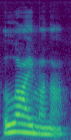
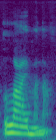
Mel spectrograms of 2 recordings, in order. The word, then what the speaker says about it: Лаймана: цю Це випромінювання називають серія лаймана серія лаймана наголос на перший склад при переході електронів з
